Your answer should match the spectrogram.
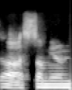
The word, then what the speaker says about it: Seungmyoung: Today we have Seungmyoung Lee. Did I Yeah.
